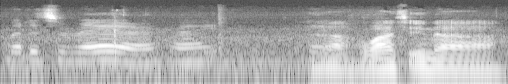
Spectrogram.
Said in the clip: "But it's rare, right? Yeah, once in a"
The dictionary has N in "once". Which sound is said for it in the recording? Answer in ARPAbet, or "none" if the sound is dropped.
none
